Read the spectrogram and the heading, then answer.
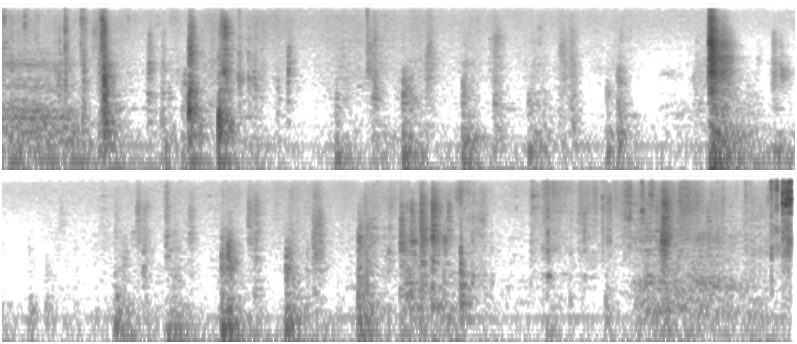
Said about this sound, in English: I think I'm going to close the door. I thought it was closed. It's not. Hang on.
